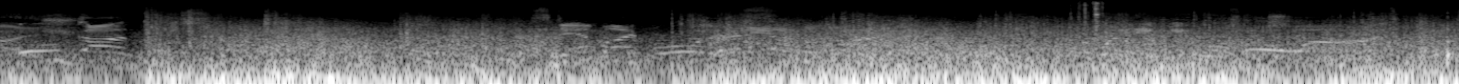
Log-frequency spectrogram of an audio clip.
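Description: Artillery fire during a World War I trench battle in The Great War: Western Front, a rumbling barrage of booms and gunfire rolling on steadily, with someone talking over it throughout.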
